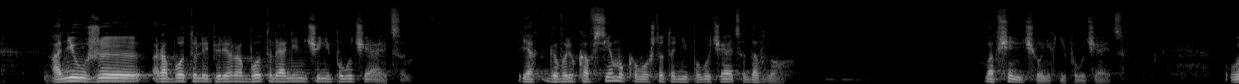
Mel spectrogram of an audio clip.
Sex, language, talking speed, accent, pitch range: male, Russian, 120 wpm, native, 110-155 Hz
